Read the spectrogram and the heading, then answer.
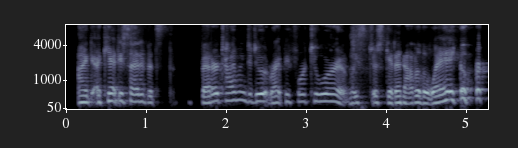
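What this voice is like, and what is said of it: Voice affected by a cold. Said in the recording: “I'm battling a cold, so please excuse the voice.”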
